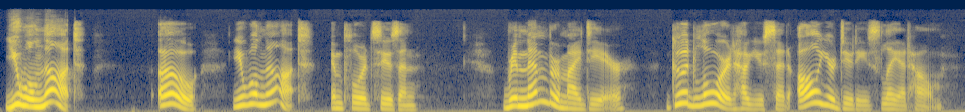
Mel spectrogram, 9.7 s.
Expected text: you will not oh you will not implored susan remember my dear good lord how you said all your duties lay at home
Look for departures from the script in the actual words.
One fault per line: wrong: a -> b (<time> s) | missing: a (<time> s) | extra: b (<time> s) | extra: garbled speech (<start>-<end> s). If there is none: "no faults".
no faults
